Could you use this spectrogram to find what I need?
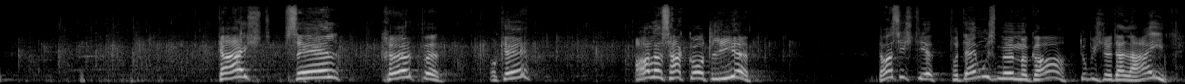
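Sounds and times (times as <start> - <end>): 
audience applause: 0.0 - 8.2
speech: 2.2 - 5.4, 6.4 - 7.6, 8.8 - 11.8.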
